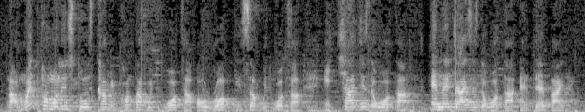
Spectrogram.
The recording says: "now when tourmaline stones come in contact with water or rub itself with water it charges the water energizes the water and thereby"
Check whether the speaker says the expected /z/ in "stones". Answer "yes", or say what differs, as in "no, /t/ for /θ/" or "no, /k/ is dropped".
no, /s/ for /z/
